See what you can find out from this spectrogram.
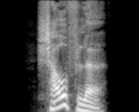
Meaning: inflection of schaufeln: 1. first-person singular present 2. singular imperative 3. first/third-person singular subjunctive I
- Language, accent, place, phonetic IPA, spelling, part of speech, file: German, Germany, Berlin, [ˈʃaʊ̯flə], schaufle, verb, De-schaufle.ogg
